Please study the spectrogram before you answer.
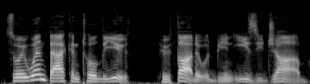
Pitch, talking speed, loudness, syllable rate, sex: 125 Hz, 310 wpm, -20 LUFS, 6.1 syllables/s, male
